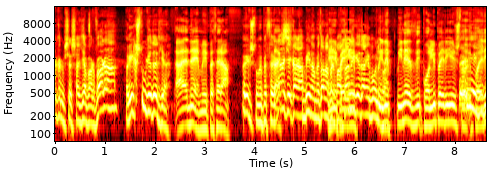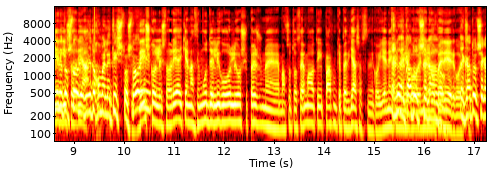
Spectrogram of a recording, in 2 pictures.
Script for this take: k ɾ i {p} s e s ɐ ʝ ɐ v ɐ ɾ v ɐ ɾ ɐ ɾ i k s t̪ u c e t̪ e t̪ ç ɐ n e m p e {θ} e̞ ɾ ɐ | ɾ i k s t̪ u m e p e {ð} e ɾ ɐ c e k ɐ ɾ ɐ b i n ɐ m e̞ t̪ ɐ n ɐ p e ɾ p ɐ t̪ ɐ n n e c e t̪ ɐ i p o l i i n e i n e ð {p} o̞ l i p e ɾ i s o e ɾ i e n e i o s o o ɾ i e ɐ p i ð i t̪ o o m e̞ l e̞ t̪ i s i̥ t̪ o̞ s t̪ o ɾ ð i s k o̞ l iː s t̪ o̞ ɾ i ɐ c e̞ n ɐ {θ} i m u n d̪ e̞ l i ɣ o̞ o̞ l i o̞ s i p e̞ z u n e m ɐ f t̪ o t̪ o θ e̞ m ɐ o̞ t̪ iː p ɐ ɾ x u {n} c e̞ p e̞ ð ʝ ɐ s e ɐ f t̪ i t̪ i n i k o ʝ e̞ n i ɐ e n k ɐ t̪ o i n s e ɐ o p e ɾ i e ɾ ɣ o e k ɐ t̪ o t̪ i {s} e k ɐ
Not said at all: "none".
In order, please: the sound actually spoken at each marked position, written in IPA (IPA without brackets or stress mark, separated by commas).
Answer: p, θ, θ, p, θ, ɲ, s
